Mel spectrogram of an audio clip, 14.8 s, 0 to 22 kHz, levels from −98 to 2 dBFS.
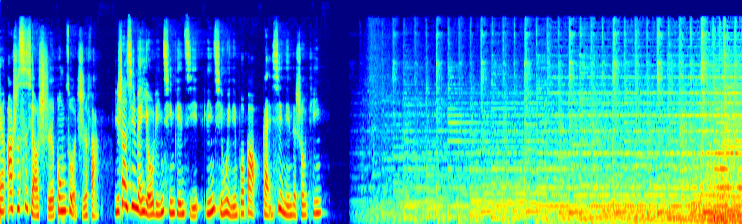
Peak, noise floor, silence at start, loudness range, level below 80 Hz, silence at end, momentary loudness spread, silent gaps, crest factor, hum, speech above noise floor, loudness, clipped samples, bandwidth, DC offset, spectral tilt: -2 dBFS; -70 dBFS; 0 s; 18 LU; -34 dBFS; 0 s; 20 LU; none; 14 dB; none; 55 dB; -17 LUFS; under 0.1%; 16.5 kHz; under 0.1%; -5.5 dB/octave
